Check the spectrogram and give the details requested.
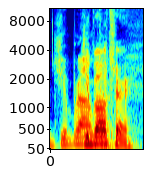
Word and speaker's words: Gibraltar: Gibraltar.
